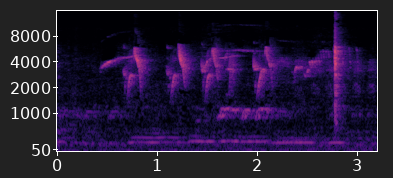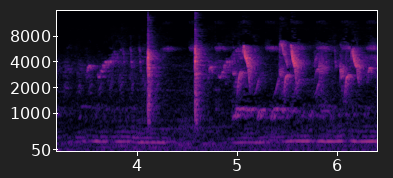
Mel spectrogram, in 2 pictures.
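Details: First post-moult song of a young white-rumped shama: rapid series of high, thin chirped notes in loose bursts, with a few sharp clicks and a low steady hum underneath.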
